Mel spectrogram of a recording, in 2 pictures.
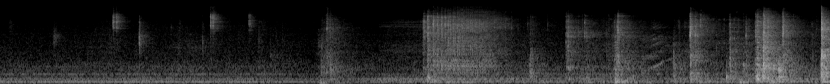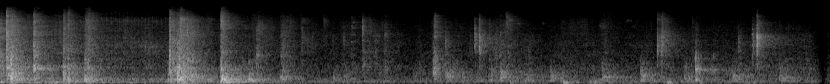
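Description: Kick scooter being ridden and handled, with irregular clattering knocks and rattles, thickest in the middle of the stretch, and a brief rushing noise about four seconds in.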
